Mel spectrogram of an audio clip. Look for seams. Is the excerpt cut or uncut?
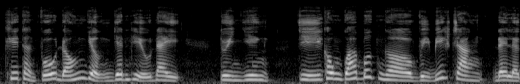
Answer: cut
